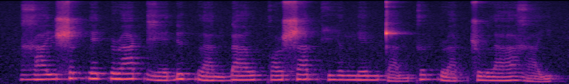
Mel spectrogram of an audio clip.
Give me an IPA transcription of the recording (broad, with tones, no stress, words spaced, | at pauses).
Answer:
ɣa˧˥j ʂə˦˥k̚le˦˥t̚ ɹa˦˥k̚ ɣe˨˩ɗɨ˦˥k̚ la˨˩n ɗa˧˥w kɔ˧˥ʂa˦˥t̚hi˧ə̯ŋe˧m ʈa˨˩˨n kə˦˥k̚ ɹa˨˩k̚ʂu˧laː˧˥ ɣa˨˩˨j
